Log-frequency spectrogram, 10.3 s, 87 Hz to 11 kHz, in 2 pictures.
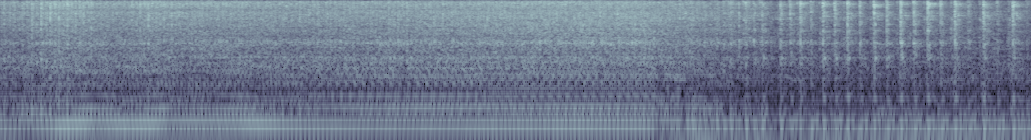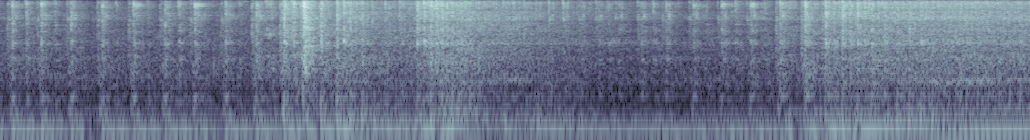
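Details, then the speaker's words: BMW R80 cafe racer project: first start-up after the build, running quiet, original-sounding exhausts. Even, low throbbing idle with clean throttle blips and no knocks or rattles. Normal idle. "so as you can see as you can see is a runner fantastic it sounds sweet as you into some dead quiet as in a rattly sort of quiet thing these exhausts I think the exhausts are a little bit quiet as they are"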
